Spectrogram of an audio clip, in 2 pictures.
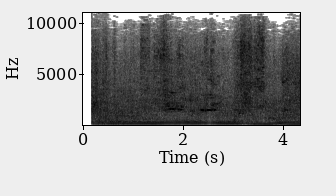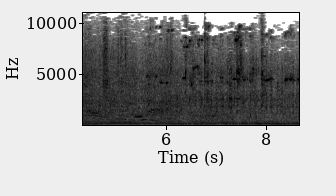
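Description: A tank's engine running with a steady low drone over the clatter and grinding of its tracks, the engine's pitch dipping and climbing back about three seconds in as the tank moves onto an open-topped car.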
